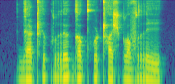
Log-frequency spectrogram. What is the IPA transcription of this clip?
ɡ ɛ ʈʰ i kʷ r ɨ ɡ ɐ kʷʰ ɐ ʈʰ ɐ ʃ p l ɔ v r i

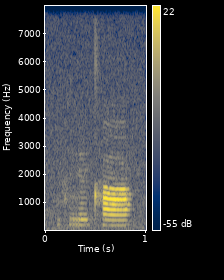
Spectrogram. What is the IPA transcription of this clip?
f r ɨ˧ tʰ ã˧

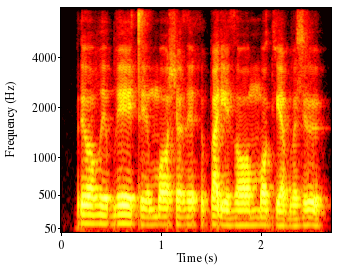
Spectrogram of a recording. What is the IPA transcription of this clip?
ɾʲ ɔː β ɪː b eː t ɪː m ɔ ɬ œ ð ɪː h ʏ p a ɾʲ eː ð ɔː m ɔ kʲ a b œ z ʏ

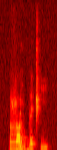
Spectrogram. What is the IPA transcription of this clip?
ɮ ɔ j u b ɛ t͡ʃʼ i

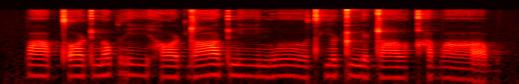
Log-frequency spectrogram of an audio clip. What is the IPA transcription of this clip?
p ɑː b tʼ ɔː ʈ n ɔ p r iː h ɔː ʈ ɖ ɑː ʈ n iː n w ʊː tʰ j ʊ ʈ ŋ ɪ ʈ ɑː w qʰ ə b ɑː b

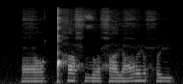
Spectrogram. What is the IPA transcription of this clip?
ʕ ɔ˨˦ ǃʰ a˦ ħ ð o˨ ħ a˨ i̯ ʕ y˧ ħ y˧

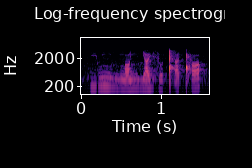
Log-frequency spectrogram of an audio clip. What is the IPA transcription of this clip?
j u ŋ u ʎ ŋ ɒ ɲ ʎ a j z o ǃʼ a ǃʰ ɒ

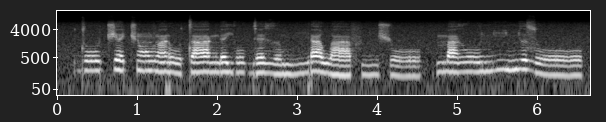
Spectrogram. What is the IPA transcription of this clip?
d oː˦ t͡ʃ ɛ˦ t͡ʃ ɔ̃˦ v ã˧ ɾ o˨ t aː˦ ŋ ɛ˧ j o˧ ɡ ɛ˧ ɣ ə˨ m iː˨˦ ɾ a˧ w aː˨ f iː˨ ʃ o˨ | m a˧ ɣ oː˧ ɲ iː˦ ɲ ə˦ z oː˨

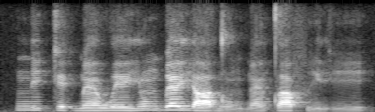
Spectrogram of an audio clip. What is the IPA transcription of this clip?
n i˦ k e˧ ɡ͡b ɛ̃˧ w e˧ j ũ˦ ɡ͡b ɛ˦ j a˧ d ũ˨ ɡ͡b ɛ̃˨˦ t a˧ f i˨ j i˨˦

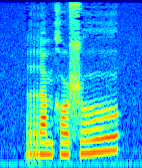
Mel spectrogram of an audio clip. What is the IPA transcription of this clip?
r a m x ɔ ʂ oː

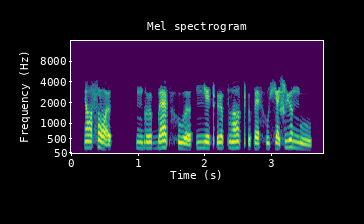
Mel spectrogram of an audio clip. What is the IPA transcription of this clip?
ẽ ə̯ sˤ ø ə̯ | ŋ ɡ ɵ b æ p h u ə̯ | ɲ e tʼ øː p ðˤ ẽ j tʼ ɵ p ɛ h u ç æ ɕ y ə̯ ŋ u

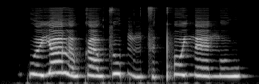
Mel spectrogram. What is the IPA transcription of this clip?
kʷ œː˧ j aː˥ l ɐ˨˥ w k aː˧ w t͡s uː˥ t̚ ŋ ɐ˨˥ ŋ t͡s ɪ˨˥ k̚ pʰ ɔː˥ j n̪ ɛː˧ ŋ o˥ w

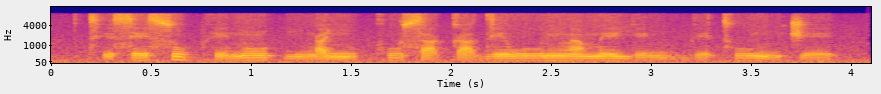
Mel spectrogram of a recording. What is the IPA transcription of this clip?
tʰ ɪ˨ s e˦ s u˦˨ pʰ e˨ n ũ˦ | i˨ ŋ a˨ ɲ u˨ kʰ u˦ s a˨ k a˨ d eː˦ w uː˦ ɾ ĩ˦ l ã˦ m eː˦ j e˨ ŋ i˨ b eː˨ tʰ uː˦ ŋ ĩ˨ t͡ʃ eː˦

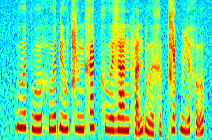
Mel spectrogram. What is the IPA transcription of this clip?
ɓ u˧ ə̯ k w o˨˦ h u˨˦ ə̯ ɗ ɨ˨˦ w t͡ɕ u˧ n x a˦˥ k̚ x u˧ ə̯ z a˧ n f a̰˧˥ n ɗ u˨˩ ə̯ x ə˨˩ p̚ t͡ɕ a˦˥ k̚ v ḭ˧˥ ə̯ h o̰˧˥

